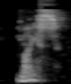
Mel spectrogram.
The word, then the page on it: mice: British English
